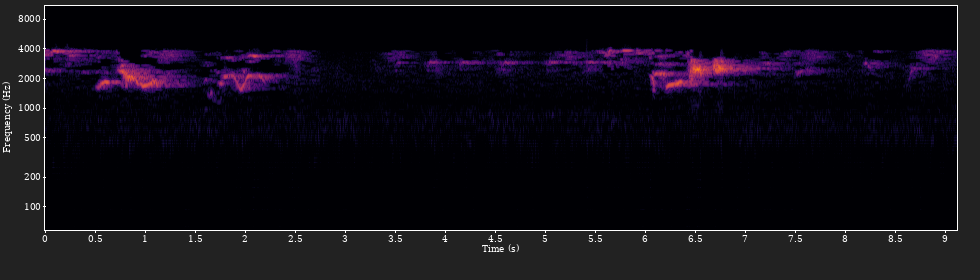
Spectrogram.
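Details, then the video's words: Common blackbird (Turdus merula) delivering two rich, low fluting phrases with high twittering flourishes, separated by a stretch of soft scratchy notes, against silence. "Blackbird, Turdus merula, birds (looped)"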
